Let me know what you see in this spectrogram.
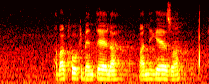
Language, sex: Zulu, male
